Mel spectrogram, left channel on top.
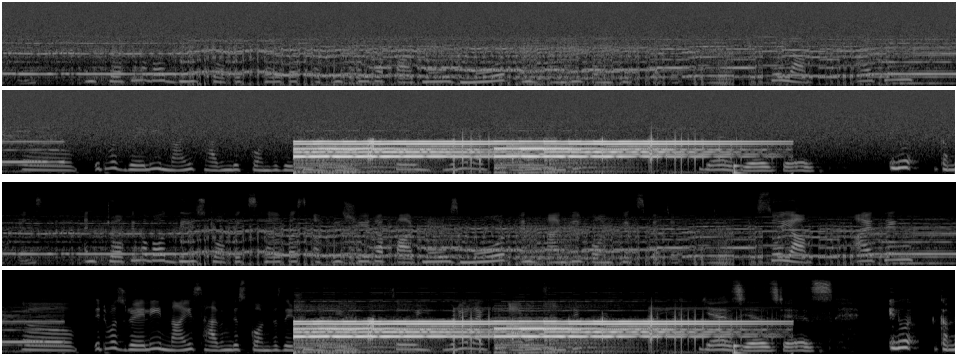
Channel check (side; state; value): left; noise; hiss, 15 dB below the sound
